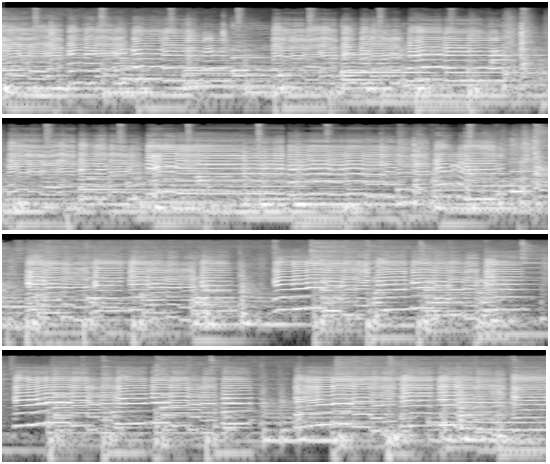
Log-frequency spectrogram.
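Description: Live jazz quartet playing: a tenor saxophone leads in fast runs of notes over piano, double bass and drums.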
